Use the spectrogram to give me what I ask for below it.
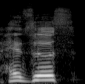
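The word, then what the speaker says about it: Jesús: A man named Jesus from Guatemala explains that for the last few weeks, I think it's pronounced Hezus.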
